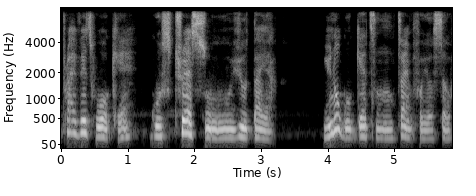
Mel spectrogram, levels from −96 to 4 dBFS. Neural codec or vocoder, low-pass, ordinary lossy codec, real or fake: vocoder, 44.1 kHz, 128 mel bands, Pupu-Vocoder; 7.2 kHz; none; fake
